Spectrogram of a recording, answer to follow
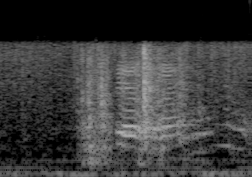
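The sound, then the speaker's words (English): An outside door swings shut with a brief scraping creak, then settles; one moderately loud closing movement against a quiet, faint hum. “Quick, Tonto. Close the outside door.”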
